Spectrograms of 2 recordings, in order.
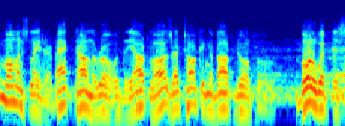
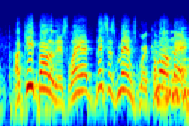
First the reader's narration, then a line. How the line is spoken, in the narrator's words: Roy shouts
